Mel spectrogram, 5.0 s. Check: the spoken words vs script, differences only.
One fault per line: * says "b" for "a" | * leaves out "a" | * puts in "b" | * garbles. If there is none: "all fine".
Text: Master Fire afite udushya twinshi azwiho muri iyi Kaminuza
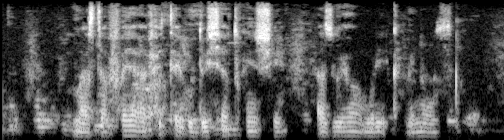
* leaves out "iyi"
